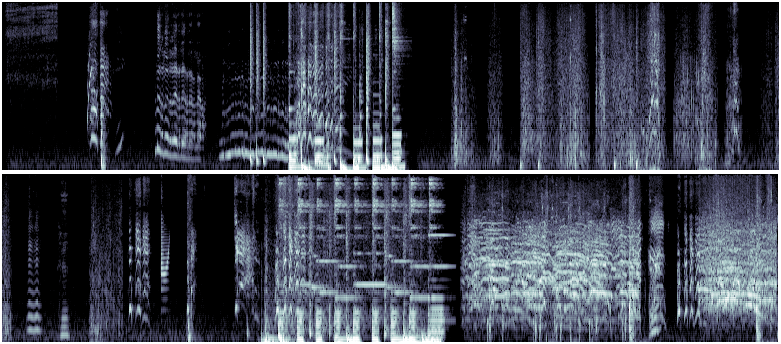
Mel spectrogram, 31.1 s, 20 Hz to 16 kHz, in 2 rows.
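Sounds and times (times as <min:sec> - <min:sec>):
fabric rustling: 0:09.0 - 0:14.4
zipper being pulled up: 0:09.0 - 0:15.8.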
